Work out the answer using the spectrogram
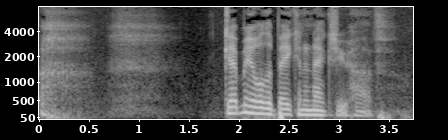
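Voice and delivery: hushed stern character voice. Retelling a restaurant scene, served salad instead of steak: quiet, firm Ron Swanson voice. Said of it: "he's very sort of quietly, firmly spoken".

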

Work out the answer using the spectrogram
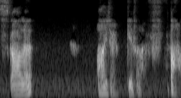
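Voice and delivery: utterly solemn, weighty, dead-serious grave tone. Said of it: "in the most serious voice ever".

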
